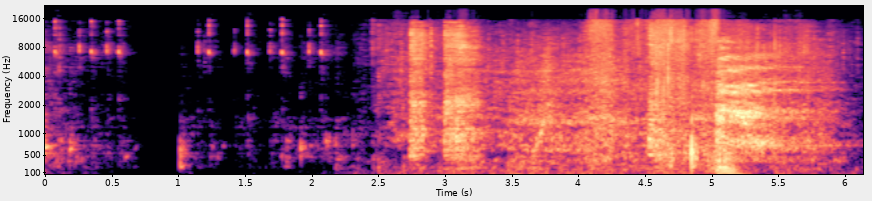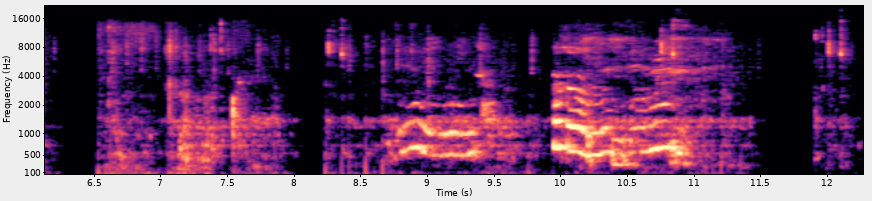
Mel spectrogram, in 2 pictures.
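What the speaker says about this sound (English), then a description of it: "my dog Rocky is complaining about something" Rocky, a pet dog, whines and whimpers in short high-pitched bursts near the end, preceded by rustling and louder household noise, heard alone without talk.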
